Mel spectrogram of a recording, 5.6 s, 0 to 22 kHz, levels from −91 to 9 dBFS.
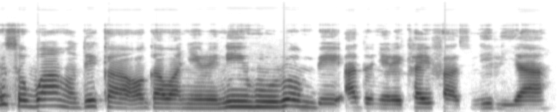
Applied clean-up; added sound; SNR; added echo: none; none; none; none.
